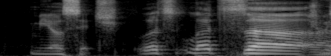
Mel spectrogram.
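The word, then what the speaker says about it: Miocic: and I know how to say his name mosich let's let's uh should we start with that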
